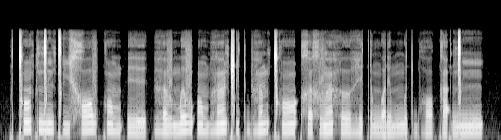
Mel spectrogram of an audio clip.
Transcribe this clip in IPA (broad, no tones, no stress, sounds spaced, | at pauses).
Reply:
ǀ ɔ̃ k ŋ͡ǀ ĩ ǀ i x ɔ v k ɔ̃ m ʔ ɪ | ɦ œ v m ə v ʔ ɔ̃ m ɦ œ̃ ǁ i t bʱ œ̃ m ǀʰ ɔ̃ː ʔ x œ x v œ̃ h ɵː ɦ ɪ t ɾ ə ŋʷ a ɾ ɪ m ŋʷ i t bʱ ɔ k a ʔ ŋ͡ǀ ĩ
